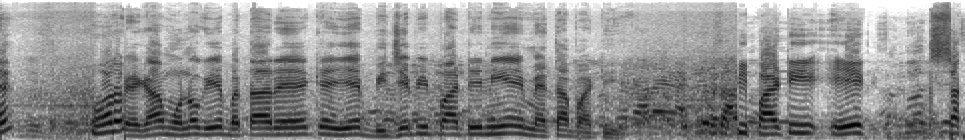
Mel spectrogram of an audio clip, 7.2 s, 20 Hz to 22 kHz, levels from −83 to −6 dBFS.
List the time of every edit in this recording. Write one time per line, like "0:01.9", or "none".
0:00.9
0:05.5

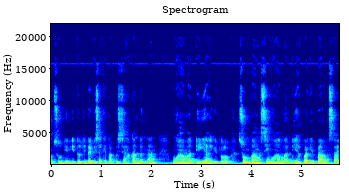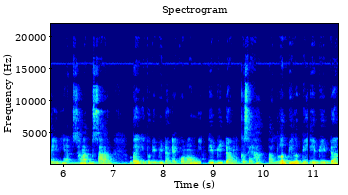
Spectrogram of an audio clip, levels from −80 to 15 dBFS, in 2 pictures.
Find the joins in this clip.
none

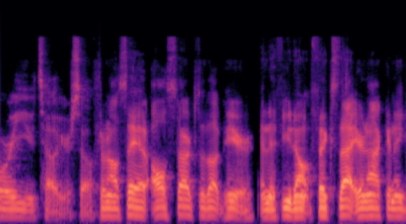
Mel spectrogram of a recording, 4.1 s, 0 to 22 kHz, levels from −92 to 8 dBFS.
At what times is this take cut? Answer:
0:01.0
0:02.5

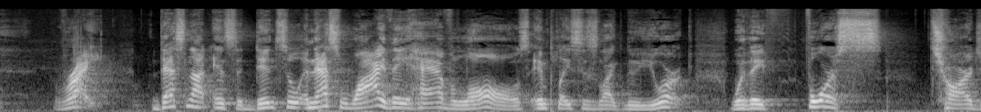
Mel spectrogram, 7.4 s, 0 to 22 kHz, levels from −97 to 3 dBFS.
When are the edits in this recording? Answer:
0:01.0

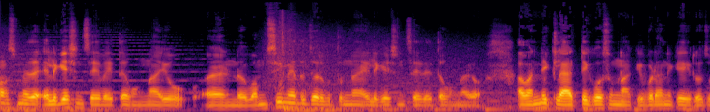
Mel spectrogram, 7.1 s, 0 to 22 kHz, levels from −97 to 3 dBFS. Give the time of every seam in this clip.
none

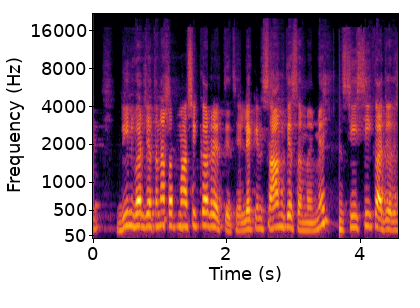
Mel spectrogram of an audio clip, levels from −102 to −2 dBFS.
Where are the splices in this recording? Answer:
0:03.7

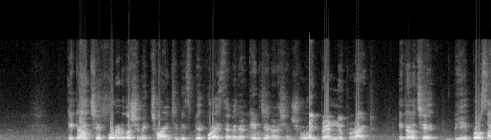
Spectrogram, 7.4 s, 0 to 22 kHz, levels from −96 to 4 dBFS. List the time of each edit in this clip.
0:04.7

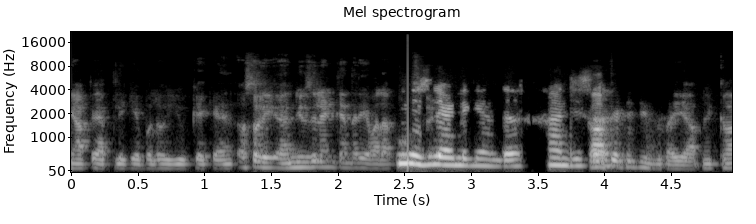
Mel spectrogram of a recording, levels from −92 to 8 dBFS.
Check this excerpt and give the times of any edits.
none

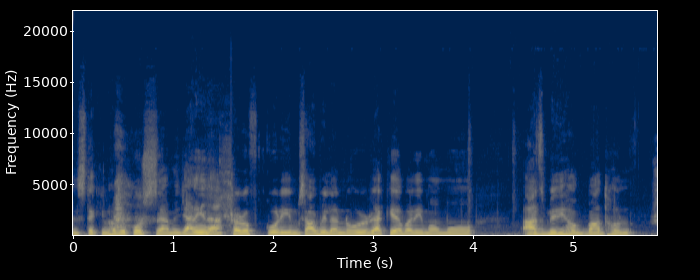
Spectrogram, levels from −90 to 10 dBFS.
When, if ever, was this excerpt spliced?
0:01.5

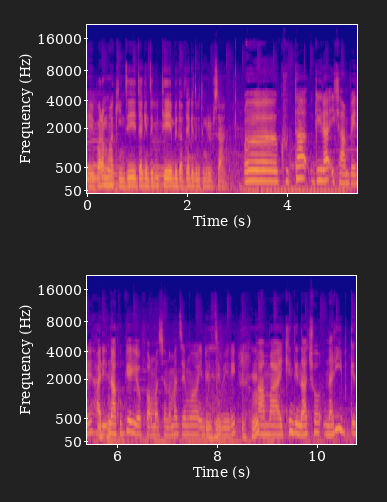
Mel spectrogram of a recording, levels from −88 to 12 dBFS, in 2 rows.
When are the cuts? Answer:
none

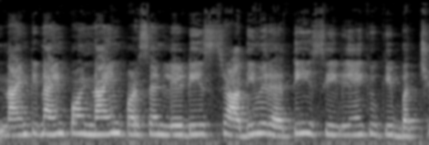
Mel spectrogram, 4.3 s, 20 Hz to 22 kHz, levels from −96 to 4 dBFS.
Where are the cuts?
none

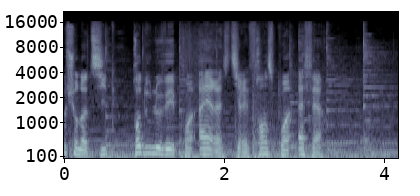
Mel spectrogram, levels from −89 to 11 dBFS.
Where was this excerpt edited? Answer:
0:03.2

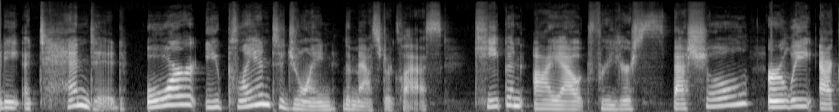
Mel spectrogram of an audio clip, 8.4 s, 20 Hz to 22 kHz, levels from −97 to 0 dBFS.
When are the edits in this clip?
none

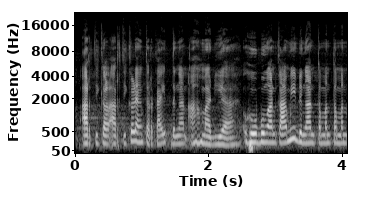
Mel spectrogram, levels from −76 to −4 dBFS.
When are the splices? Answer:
0:02.4

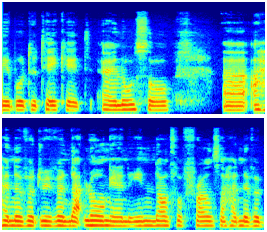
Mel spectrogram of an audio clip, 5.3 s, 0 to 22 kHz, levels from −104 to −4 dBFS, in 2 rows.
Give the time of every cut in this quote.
none

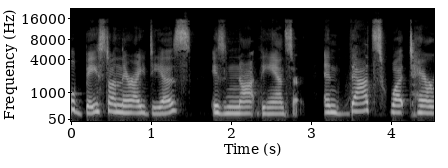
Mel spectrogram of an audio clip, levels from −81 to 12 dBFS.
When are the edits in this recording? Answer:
0:02.8

